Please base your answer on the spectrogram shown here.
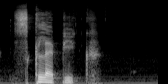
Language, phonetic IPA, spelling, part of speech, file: Polish, [ˈsklɛpʲik], sklepik, noun, Pl-sklepik.ogg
